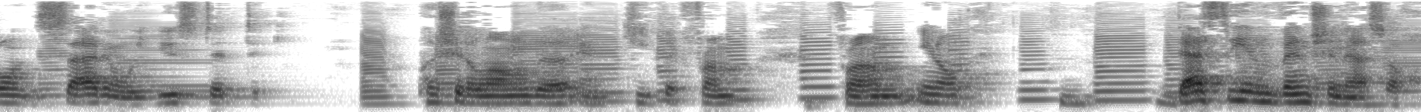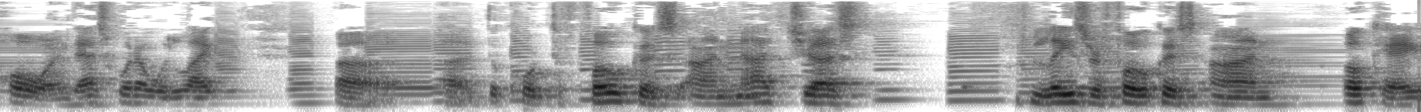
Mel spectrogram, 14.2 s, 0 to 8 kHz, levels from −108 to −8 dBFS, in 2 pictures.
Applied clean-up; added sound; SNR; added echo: classical method log-MMSE.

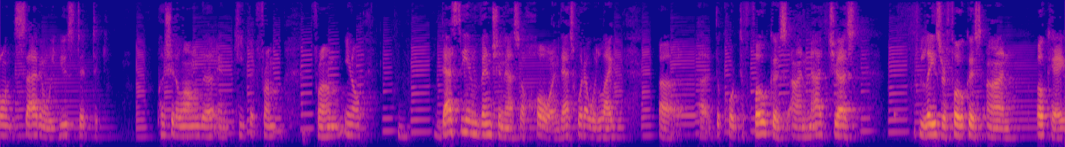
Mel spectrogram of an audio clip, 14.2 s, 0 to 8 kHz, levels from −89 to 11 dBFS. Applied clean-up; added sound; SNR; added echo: none; Wind instrument, woodwind instrument; 17 dB; none.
